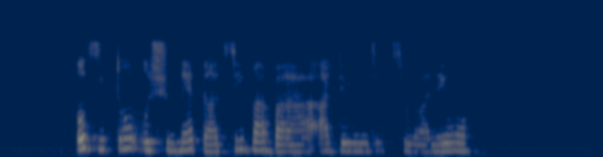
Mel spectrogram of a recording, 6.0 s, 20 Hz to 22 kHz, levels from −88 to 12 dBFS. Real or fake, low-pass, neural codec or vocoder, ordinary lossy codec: fake; 7.2 kHz; codec, 16 kHz, 1.1 kbps, Voila-Tokenizer; MP3, 48 kbps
